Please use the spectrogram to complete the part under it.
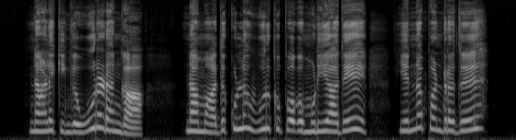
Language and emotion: Tamil, fearful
